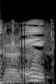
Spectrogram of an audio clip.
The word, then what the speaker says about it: Cadiz: C-A-D-I-Z. – Cadiz. – It's pronounced by the locals or natives. It's pronounced Cadiz.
